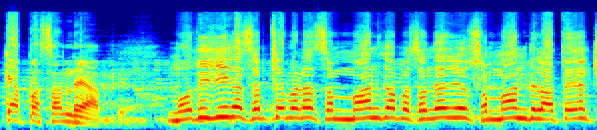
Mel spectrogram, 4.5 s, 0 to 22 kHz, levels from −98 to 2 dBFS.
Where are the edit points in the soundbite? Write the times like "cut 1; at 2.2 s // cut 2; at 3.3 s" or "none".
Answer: none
